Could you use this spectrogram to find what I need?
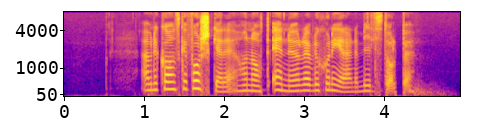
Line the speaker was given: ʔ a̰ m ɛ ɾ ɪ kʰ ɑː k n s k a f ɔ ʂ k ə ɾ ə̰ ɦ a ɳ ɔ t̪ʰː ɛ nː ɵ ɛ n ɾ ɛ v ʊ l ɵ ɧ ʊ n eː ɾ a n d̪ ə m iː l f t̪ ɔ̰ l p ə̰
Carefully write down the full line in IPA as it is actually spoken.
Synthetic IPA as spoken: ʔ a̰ m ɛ ɾ ɪ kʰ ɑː n s k a f ɔ ʂ k a ɾ ə̰ ɦ a ɳ ɔ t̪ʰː ɛ nː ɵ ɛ n ɾ ɛ v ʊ l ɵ ɧ ʊ n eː ɾ a n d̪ ə m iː l s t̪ ɔ̰ l p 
